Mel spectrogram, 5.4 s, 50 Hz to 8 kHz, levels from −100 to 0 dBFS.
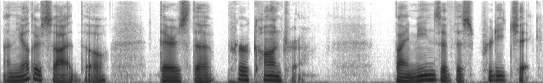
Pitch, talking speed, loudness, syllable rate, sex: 105 Hz, 165 wpm, -20 LUFS, 4.9 syllables/s, male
